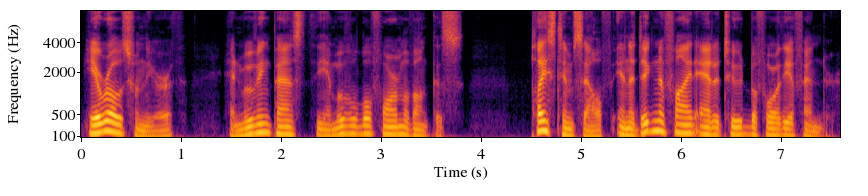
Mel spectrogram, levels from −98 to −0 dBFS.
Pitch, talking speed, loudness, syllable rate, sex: 115 Hz, 175 wpm, -19 LUFS, 6.2 syllables/s, male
